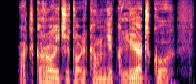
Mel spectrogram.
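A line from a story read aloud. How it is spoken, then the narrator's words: Lion roaring. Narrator (Russian): зарычал лев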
